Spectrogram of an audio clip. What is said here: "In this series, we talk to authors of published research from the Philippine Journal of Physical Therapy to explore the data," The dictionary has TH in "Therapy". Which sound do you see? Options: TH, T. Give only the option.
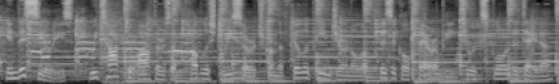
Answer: TH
